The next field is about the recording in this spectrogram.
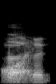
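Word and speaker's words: Oye: Somebody asked again what the name of the librarian you said, who was Karen Oy. The ninja. Yeah, that would be Karen Oy. Her last name is spelled O-Y-E, and she's a librarian at Kelvin Smith Library at Case Western Reserve in Cleveland.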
